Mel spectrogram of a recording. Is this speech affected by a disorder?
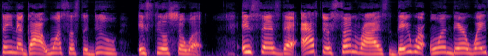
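No.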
